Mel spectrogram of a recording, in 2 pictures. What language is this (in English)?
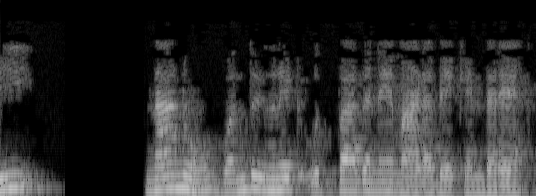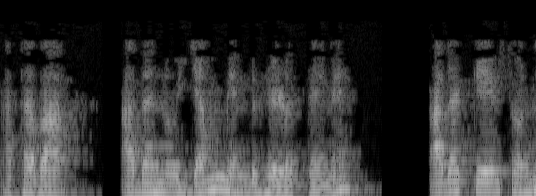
Kannada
